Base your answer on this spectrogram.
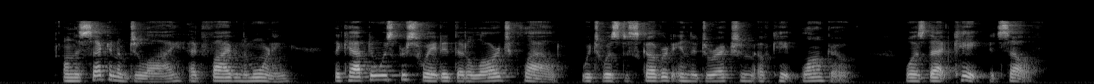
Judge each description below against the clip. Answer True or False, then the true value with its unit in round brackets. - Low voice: False (160 Hz)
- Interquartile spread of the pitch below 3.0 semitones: True (2.5 semitones)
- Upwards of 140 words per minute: True (170 wpm)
